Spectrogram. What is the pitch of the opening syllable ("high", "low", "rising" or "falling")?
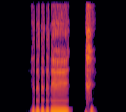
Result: high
